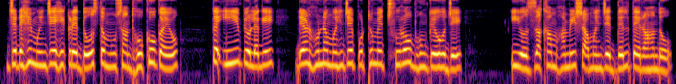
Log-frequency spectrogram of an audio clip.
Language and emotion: Sindhi, sad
